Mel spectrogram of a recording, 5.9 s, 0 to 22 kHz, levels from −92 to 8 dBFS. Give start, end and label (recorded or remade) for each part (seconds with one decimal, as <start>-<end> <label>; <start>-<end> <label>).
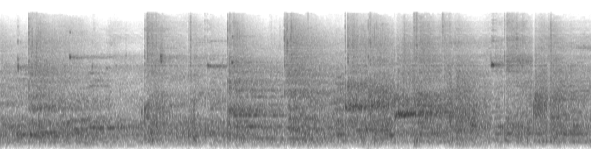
0.0-1.1 recorded; 1.1-2.1 remade; 2.1-4.0 recorded; 4.0-5.9 remade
